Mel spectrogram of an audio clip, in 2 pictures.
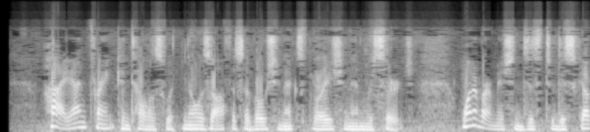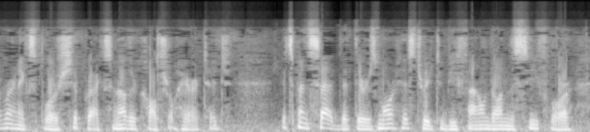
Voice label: podcast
